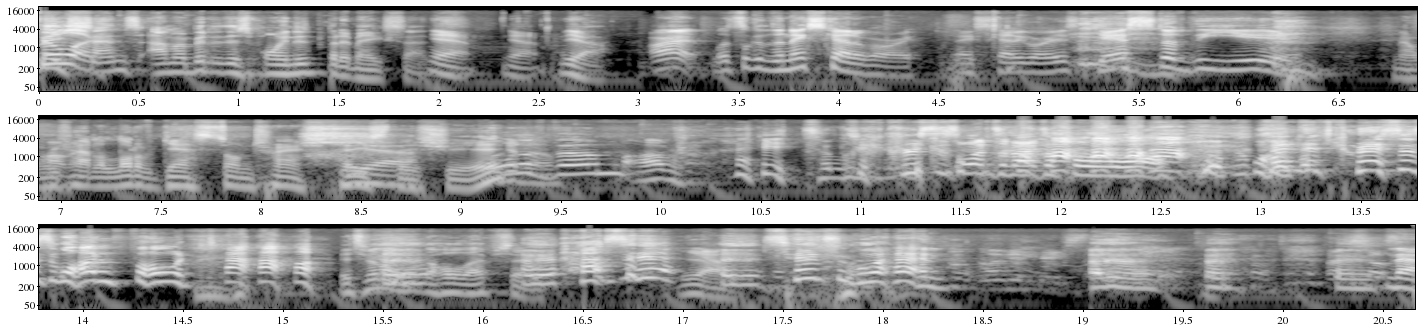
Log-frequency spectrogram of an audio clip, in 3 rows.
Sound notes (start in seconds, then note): 10.9 laughing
